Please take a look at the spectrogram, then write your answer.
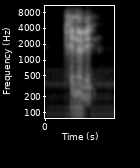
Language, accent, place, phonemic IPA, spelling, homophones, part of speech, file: French, France, Lyon, /kʁɛn.le/, crèneler, crénelai / crénelé / crénelée / crénelées / crénelés / crénelez, verb, LL-Q150 (fra)-crèneler.wav
- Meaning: post-1990 spelling of créneler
